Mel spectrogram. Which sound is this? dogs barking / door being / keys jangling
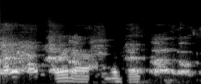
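dogs barking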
